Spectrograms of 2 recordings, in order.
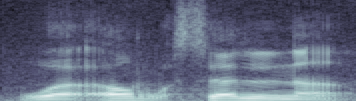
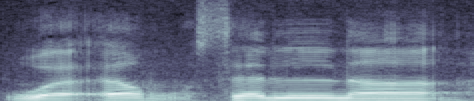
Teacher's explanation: همزة مستفلة مستحقها الترقيق ثم ننتقل إلى راء مفخمة · حاول يعني أن تصفي الحروف من بعضها مثلا وأرسلنا فانتبه للهمزة الهمزة لا تتركها تتأثر بجارتها الراء المفخمة لأنك لو تركتها تتأثر فهنا ستفخم الهمزة أيضا كما قرأت أنت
